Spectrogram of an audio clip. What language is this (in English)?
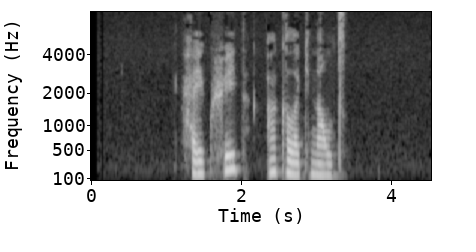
Abkhazian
